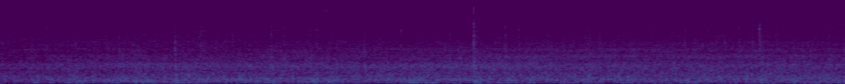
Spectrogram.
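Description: Atlas Multi-Max auto carriers on an O-gauge model railway rolling past: a steady rumble of metal wheels on the rails, with light scattered clicks and a sharper click about six seconds in.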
